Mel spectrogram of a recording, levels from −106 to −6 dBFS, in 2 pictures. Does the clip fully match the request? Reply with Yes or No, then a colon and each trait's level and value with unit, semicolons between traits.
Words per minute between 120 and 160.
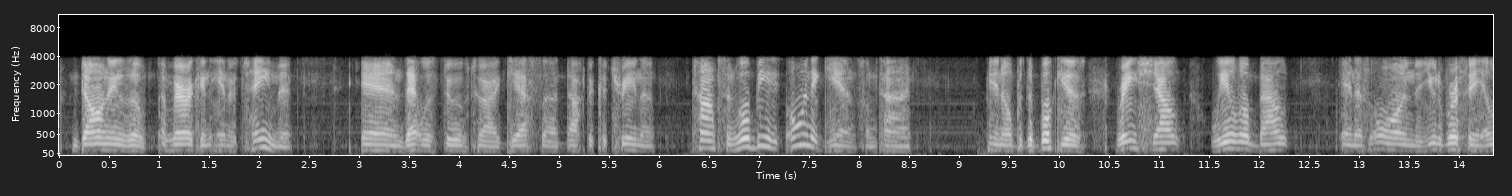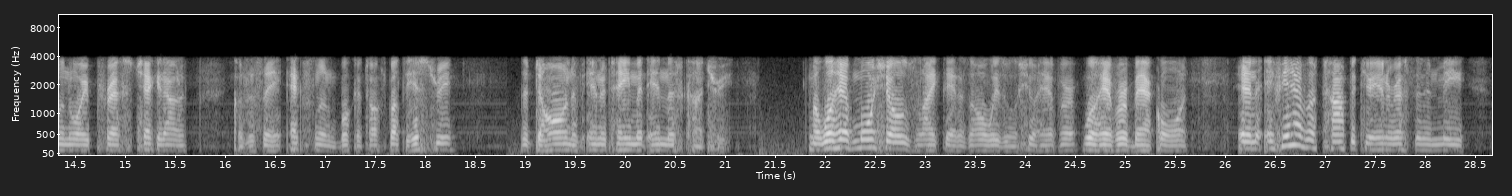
No: average, 180 wpm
